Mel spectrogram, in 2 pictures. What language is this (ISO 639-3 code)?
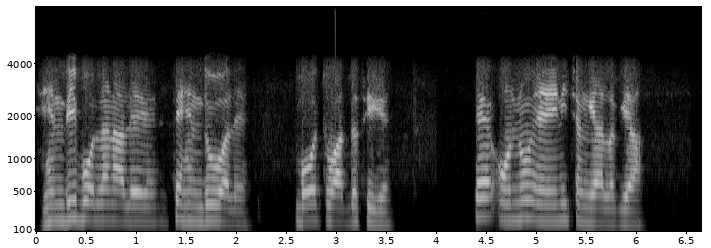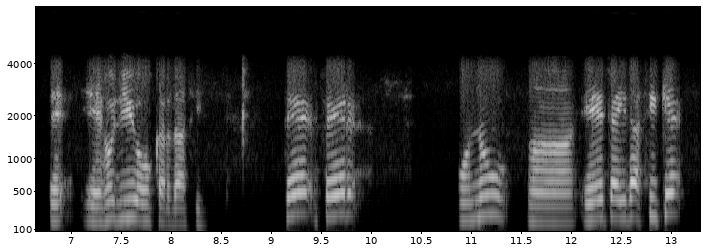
pan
